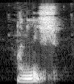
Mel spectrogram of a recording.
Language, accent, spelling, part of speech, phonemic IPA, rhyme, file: English, Southern England, unleash, verb, /ʌnˈliʃ/, -iːʃ, LL-Q1860 (eng)-unleash.wav
- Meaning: 1. To free from a leash, or as from a leash 2. To let go; to release 3. To precipitate; to bring about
